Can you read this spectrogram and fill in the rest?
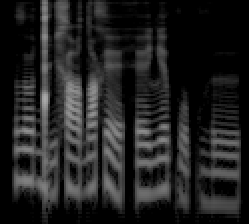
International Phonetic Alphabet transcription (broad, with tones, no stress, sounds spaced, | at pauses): ð ɵ˦ ɡ͡ǃ i˨˦ x a˧ dˤ ʉ˦ x e˨ h e˧ ʎ e˦ kʷ ɵ˨ kʷ ɦ ɨ˨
